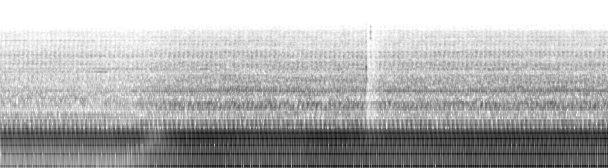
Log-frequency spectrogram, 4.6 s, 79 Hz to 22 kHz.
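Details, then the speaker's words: Brand-new Yamaha EF2200iS inverter generator idling on eco mode after two days' use: engine note steps up and louder as speed hunts, surging but less than before; stepper motor lacked a stop at the idle screw, fixed by turning it 1.5 turns in. "okay guys so the searching i've got it's surging now but not as bad as it was"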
